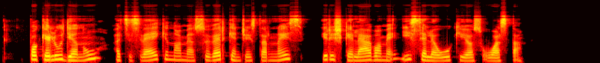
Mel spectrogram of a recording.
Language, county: Lithuanian, Alytus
